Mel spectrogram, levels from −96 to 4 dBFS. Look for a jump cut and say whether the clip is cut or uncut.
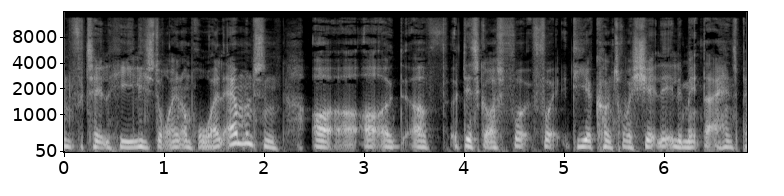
uncut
